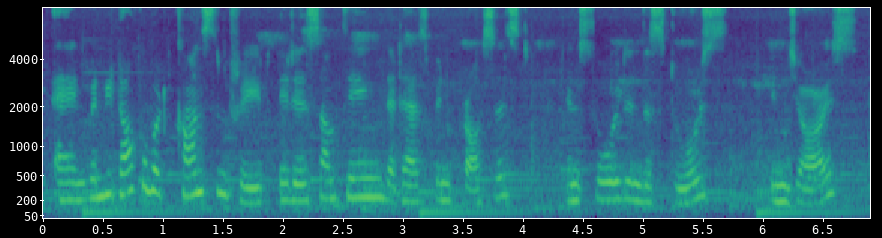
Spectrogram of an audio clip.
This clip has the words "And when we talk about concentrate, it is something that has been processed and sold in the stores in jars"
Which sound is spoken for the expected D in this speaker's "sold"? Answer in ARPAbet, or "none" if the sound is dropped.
D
